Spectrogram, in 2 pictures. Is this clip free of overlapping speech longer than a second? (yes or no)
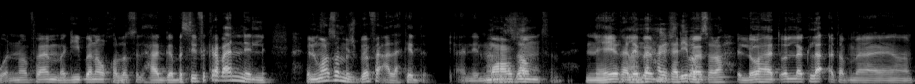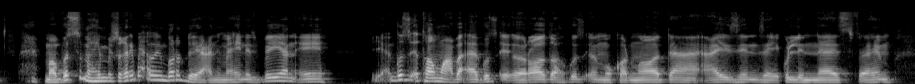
no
